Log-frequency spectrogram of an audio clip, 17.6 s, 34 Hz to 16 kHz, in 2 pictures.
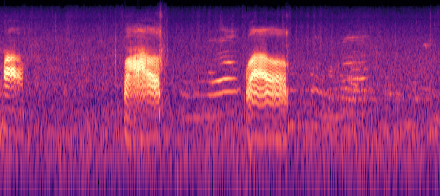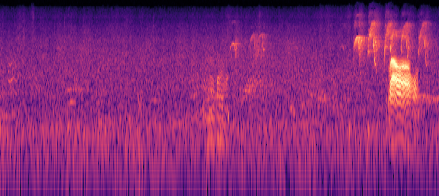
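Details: Strays surviving amid illegally dumped garbage, GoPro HERO8 recording: three loud, long meows in the first six seconds and a softer one between them, then a quiet stretch with faint murmurs, and a final meow near the end.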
